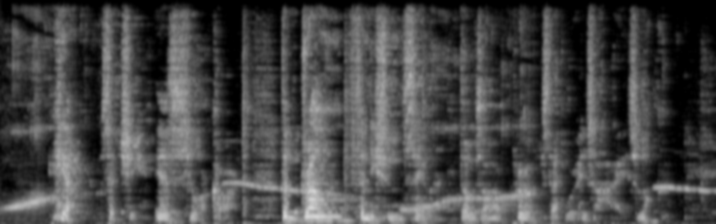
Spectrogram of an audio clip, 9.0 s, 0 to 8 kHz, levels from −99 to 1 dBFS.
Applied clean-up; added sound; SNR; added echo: classical method WPE with log-MMSE.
